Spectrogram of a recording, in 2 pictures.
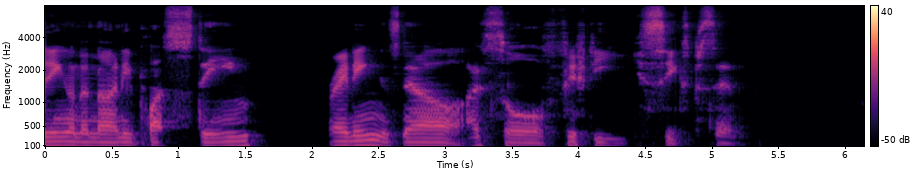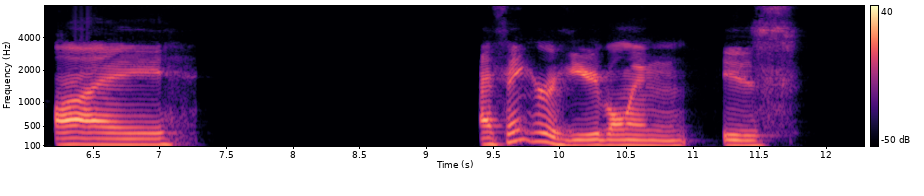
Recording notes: This is a trial for our new format so the audio may not be the best but we are looking into it moving forward.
